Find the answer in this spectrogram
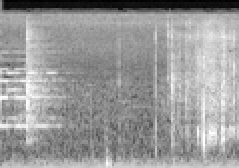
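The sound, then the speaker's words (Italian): A telephone call line trying to reconnect after dropping, with a steady low hum and static, a few brief clicks, and a short tone near the end. No one speaks. “Non abbiamo perso la telefonata e ecco, e forse ritorna.”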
